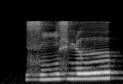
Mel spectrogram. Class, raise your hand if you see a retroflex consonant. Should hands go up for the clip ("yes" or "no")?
yes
